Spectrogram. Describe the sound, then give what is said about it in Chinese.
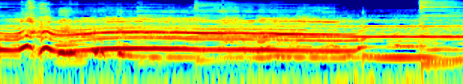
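A child cries loudly, a wailing cry that wavers and sobs at first, then settles into a long sustained wail that sags slightly in pitch before breaking. “是赵多多，哇哇地哭叫起来。”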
